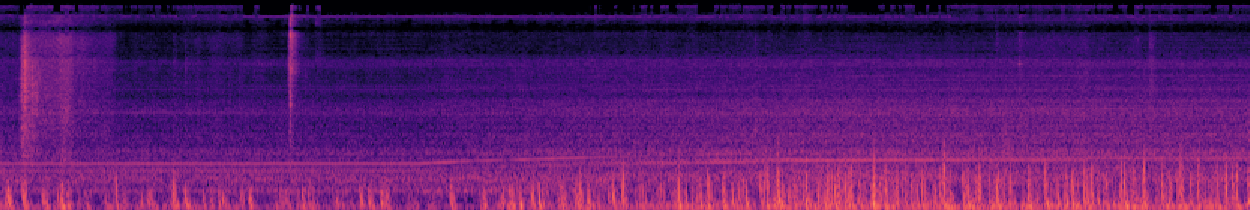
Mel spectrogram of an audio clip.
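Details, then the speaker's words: Diesel air heater entering cool-down after shutdown: steady fan roar whose tone climbs slightly and settles higher as the blower speeds up to cool the unit. Normal fan speed increase. "In the cool down mode, but the fan picked up, started blowing a little faster."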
